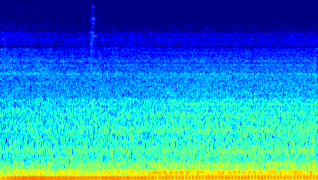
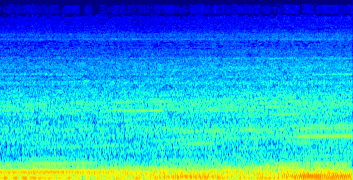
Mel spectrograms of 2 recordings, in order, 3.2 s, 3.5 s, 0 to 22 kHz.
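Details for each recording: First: 2002 Toyota 4Runner that starts then stalls, just after start-up before code scan: deep, lumpy idle with an uneven beat and occasional stumbles, running rough; multiple cylinder misfires. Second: 2002 Toyota 4Runner with a start-stall complaint, running in closed loop at 161°F coolant temperature: even, smooth idle that rises gently and settles steady with no stumble or miss.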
